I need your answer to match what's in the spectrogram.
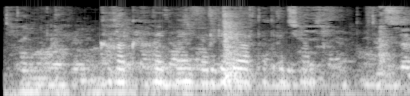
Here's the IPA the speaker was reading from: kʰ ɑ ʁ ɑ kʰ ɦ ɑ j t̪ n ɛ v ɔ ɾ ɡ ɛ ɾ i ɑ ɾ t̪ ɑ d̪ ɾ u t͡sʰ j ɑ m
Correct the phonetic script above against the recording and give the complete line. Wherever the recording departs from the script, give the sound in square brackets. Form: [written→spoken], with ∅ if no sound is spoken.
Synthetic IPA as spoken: kʰ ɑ ʁ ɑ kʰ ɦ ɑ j t̪ n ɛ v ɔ ɾ ɡ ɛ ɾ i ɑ ɾ t̪ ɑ d̪ ɾ u t͡sʰ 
